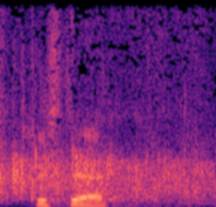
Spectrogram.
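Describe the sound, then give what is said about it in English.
An audience claps to welcome a guest worship leader, a steady, dense wash of applause, with a brief voiced shout or cheer rising over it near the start before the clapping continues on its own. “Would you give her a round of applause, please?”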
